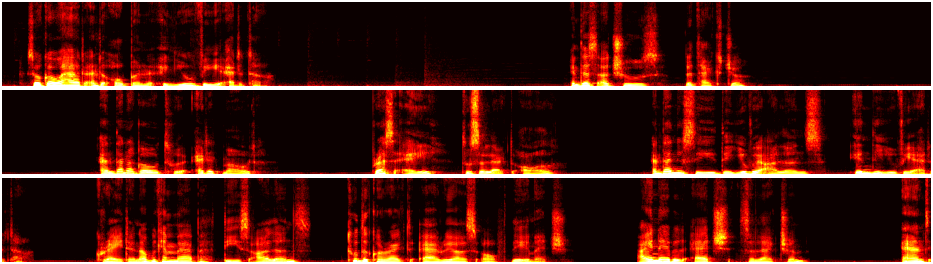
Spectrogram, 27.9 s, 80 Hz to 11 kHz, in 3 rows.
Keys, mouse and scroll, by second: 0.0 click, 6.0-8.2 drag, 8.2-10.3 scroll down 6, 10.3 Tab, 12.4 a, 15.9 a, 25.8-26.8 drag, 27.3 a.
